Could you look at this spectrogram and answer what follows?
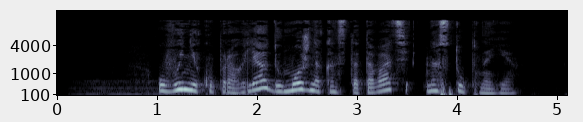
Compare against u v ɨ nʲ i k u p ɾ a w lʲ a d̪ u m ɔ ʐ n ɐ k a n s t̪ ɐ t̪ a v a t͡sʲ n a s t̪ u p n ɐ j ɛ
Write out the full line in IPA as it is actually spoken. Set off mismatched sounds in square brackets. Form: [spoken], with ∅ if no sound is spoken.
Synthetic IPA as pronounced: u v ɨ nʲ i k u p ɾ a [ɣ] lʲ a d̪ u m ɔ ʐ n ɐ k [ɐ] n s t̪ ɐ t̪ a v a t͡sʲ n a s t̪ u p n ɐ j ɛ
